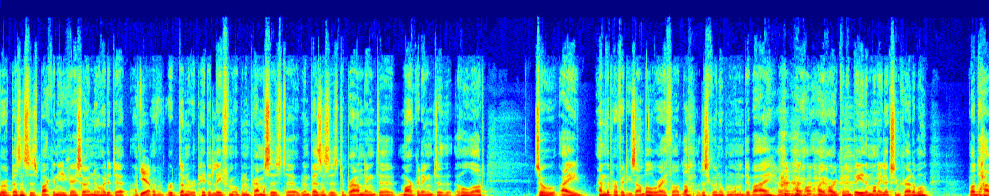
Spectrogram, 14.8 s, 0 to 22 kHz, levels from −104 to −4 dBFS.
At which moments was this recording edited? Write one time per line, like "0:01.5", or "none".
none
